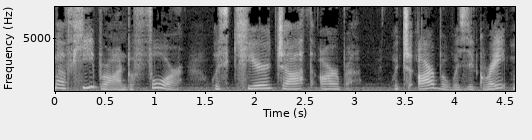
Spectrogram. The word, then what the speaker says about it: Kirjath Arba: Kirjath Arba. K-I-R-J-A-T-H-A-R-B-A, spelled Sarah.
